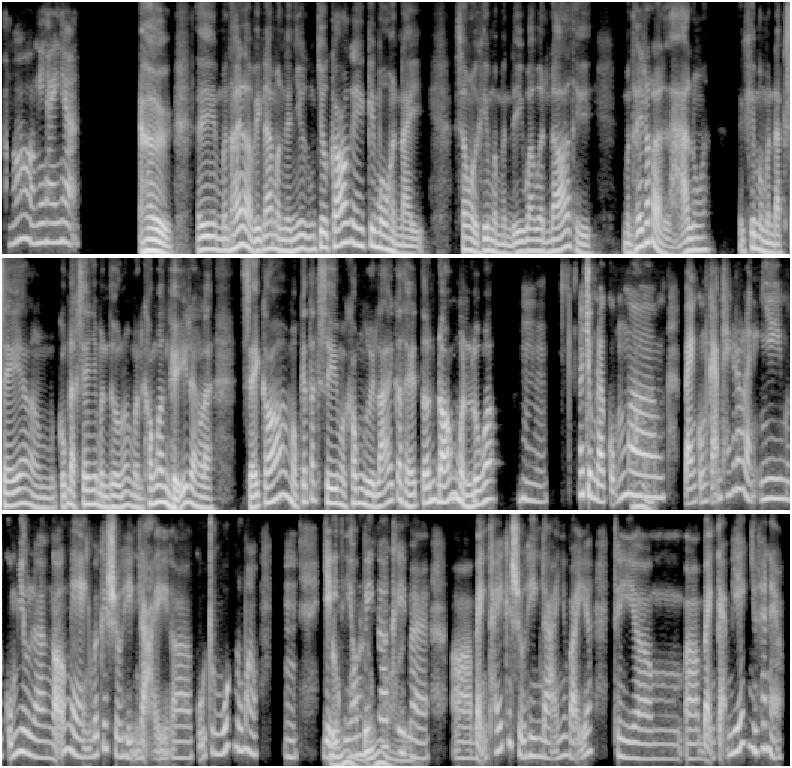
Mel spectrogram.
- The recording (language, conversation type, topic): Vietnamese, podcast, Một chuyến đi nào đã làm thay đổi cách bạn nhìn thế giới?
- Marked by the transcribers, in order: distorted speech; tapping; laughing while speaking: "nghĩ"; "đến" said as "tến"; other background noise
